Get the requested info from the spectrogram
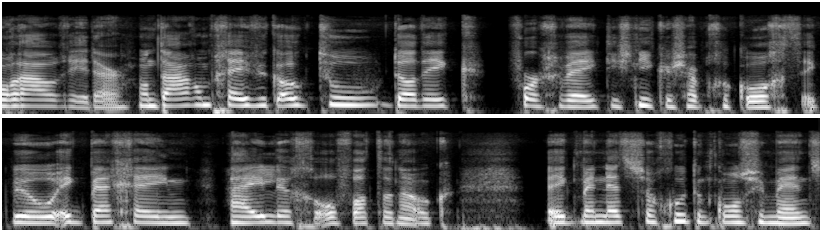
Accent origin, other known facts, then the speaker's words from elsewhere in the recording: Rotterdam, South Holland, Netherlands; now in Drenthe, Netherlands; Want ik kom uit Drenthe. Tenminste, ik woon in Drenthe. Ik kom oorspronkelijk uit Rotterdam, maar ik woon nu in Drenthe.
